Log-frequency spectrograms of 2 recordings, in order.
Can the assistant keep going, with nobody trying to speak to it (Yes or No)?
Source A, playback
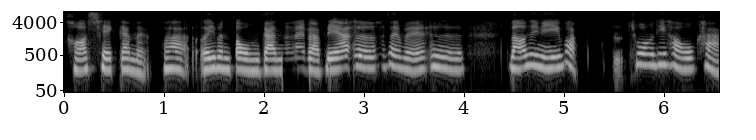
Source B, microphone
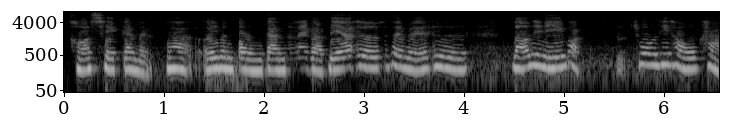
Yes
